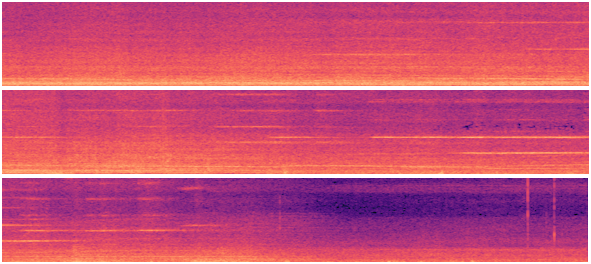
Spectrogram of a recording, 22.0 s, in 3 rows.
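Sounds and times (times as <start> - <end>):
train rolling noise: 0.0 - 22.0
high squealing tones: 10.1 - 17.7.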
